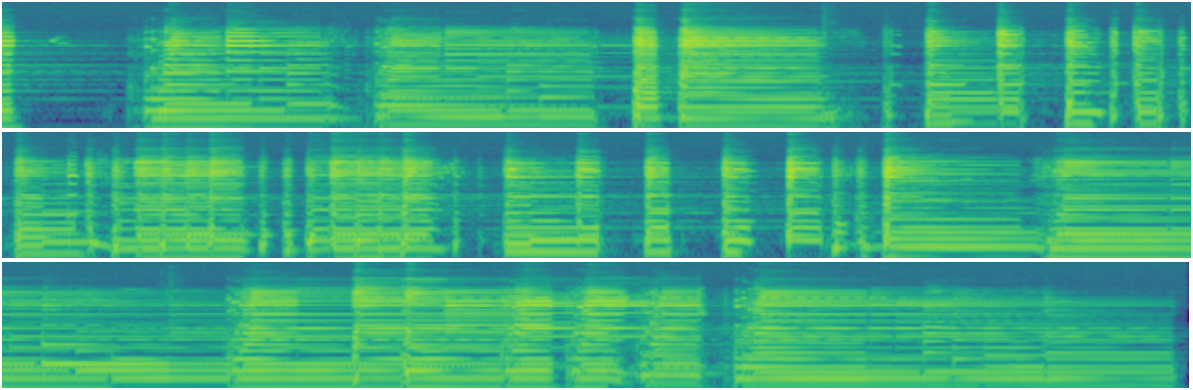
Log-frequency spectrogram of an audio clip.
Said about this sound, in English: We're going to use the reverb in the amp today, since there is no reverb in the pedal, just a little bit. It's a spring reverb.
